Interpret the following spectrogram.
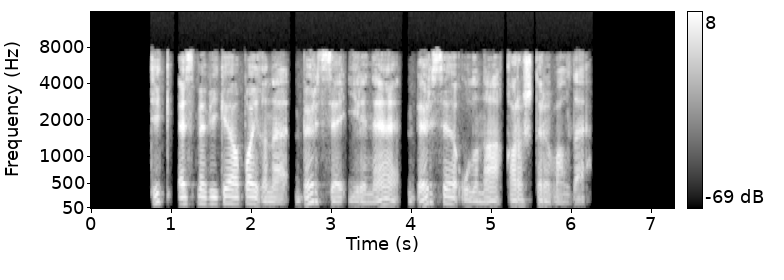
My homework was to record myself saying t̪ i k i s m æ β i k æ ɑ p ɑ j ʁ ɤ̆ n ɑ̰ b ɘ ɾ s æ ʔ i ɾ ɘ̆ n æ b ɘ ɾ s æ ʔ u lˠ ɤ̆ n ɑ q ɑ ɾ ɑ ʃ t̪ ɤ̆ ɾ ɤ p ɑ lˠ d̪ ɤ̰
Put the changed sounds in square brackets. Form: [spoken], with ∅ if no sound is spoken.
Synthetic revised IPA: t̪ i k [æ] s m æ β i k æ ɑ p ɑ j ʁ ɤ̆ n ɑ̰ b ɘ ɾ s æ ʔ i ɾ ɘ̆ n æ b ɘ ɾ s æ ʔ u lˠ ɤ̆ n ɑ q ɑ ɾ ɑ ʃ t̪ ɤ̆ ɾ ɤ p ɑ lˠ d̪ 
